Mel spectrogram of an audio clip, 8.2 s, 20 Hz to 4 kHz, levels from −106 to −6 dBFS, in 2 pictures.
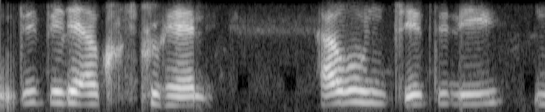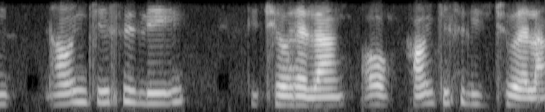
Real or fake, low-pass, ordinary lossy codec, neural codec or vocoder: fake; 3.6 kHz; Opus, 32 kbps; vocoder, 22.05 kHz, 80 mel bands, Vocos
